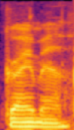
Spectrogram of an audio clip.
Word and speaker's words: Greymouth: Yeah, Greymouth.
